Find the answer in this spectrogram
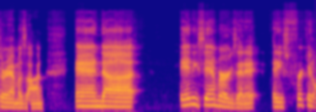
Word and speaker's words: Andy Samberg: actors are good, and I'm a fan of Andy Sanborn, Jesus. Wait, did I say it right? No. Andy Samberg. Andy Samberg. Jesus. Andy Samberg. Samberg.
